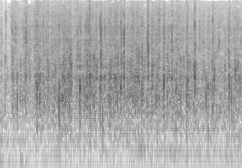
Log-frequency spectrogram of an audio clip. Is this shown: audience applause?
yes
